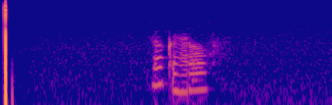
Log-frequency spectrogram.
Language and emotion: Russian, sad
